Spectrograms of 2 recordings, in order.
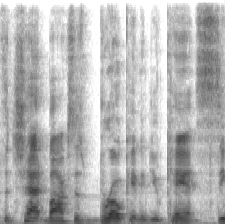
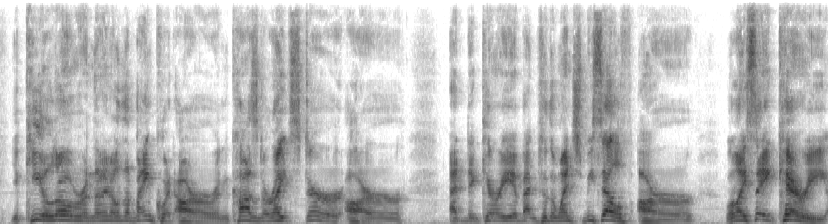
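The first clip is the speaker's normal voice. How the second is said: hammed-up pirate; 3 semitones higher, 5 dB louder than usual. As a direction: play an over-the-top sea dog. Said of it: "I was too piratey".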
